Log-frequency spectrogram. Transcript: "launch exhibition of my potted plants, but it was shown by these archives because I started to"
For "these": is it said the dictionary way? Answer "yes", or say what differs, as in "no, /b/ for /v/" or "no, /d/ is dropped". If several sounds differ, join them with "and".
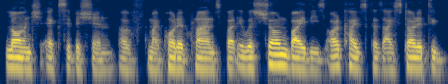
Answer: yes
